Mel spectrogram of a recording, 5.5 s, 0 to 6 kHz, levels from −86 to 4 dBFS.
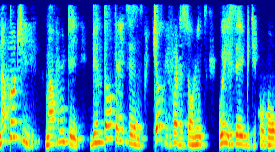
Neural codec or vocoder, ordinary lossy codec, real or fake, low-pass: codec, 16 kHz, 1 kbps, X-Codec, HuBERT features, trained on general audio; MP3, 32 kbps; fake; 5.4 kHz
